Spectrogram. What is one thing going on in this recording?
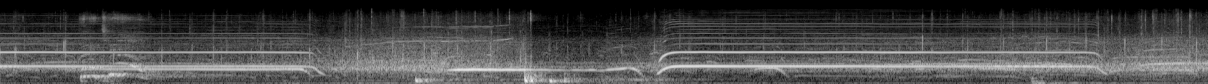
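A man sings long held notes through loudspeakers.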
